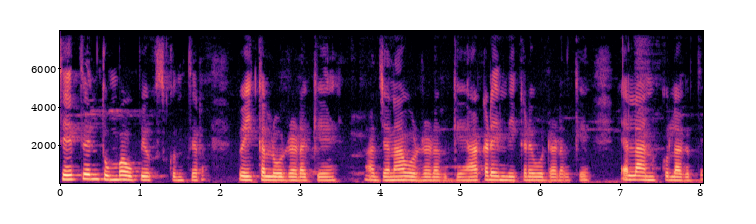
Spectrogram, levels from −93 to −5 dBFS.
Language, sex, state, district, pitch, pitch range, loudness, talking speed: Kannada, female, Karnataka, Shimoga, 185 Hz, 175-200 Hz, -18 LUFS, 105 wpm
